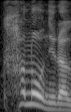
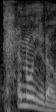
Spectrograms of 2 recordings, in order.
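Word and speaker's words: canon: 그래서 성경을 라틴어로 카논이라 그래요. 영어식 발음은 캐논이라 그러죠.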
